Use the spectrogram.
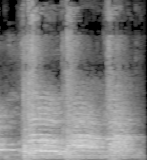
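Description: Pupils in a classroom perform a counting clap game, a few loud rhythmic bursts of group hand clapping in quick succession, close and without talk.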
